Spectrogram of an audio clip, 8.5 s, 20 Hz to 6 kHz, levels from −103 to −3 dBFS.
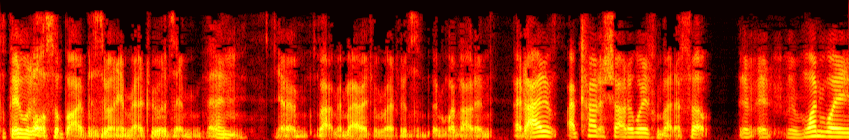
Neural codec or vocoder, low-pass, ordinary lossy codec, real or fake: autoencoder, 44.1 kHz, a latent of 192 numbers a frame, MeloTTS; 5.4 kHz; MP3, 32 kbps; fake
